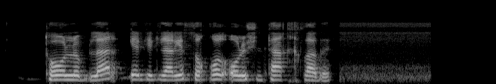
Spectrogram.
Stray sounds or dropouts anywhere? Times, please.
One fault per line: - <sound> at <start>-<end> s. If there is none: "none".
none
